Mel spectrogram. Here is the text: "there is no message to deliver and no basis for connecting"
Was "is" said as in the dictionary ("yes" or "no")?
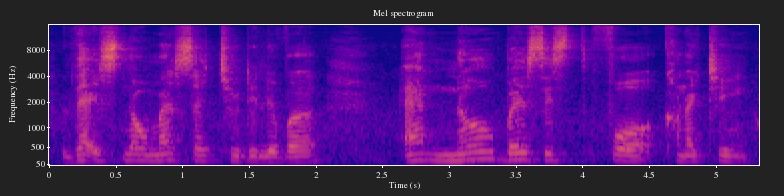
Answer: no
